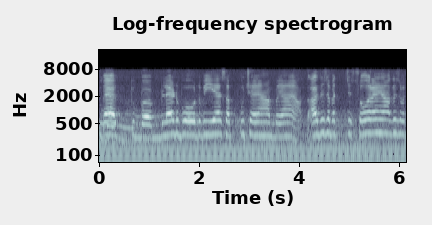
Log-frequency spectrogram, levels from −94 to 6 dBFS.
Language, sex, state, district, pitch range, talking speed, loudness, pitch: Hindi, female, Madhya Pradesh, Katni, 275-305 Hz, 165 wpm, -17 LUFS, 290 Hz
